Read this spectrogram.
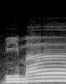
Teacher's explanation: Kata ma pada ayat ini kita panjangkan, panjang sampai dengan 6 karena ini mad jaiz munfasil.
